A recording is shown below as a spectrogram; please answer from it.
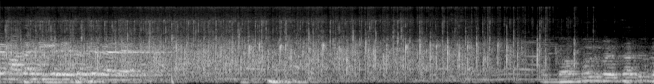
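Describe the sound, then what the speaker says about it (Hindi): A crowd at a political rally in India bursts into loud applause, dense clapping carrying on under a voice speaking over a public address system and other voices in the crowd. "एक बार जोरदार तालियां हो रही है माता जी के लिए सबसे पहले।"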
